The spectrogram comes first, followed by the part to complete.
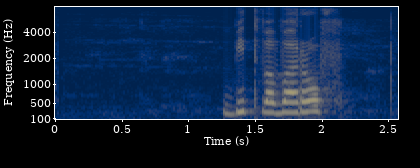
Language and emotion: Russian, neutral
